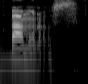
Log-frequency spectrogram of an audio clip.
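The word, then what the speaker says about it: vámonos: drop the S, and it's going to become vamonos, because I drop the S, attach the nos, and we still need an accent on the penultimate syllable, not counting the pronoun.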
